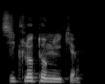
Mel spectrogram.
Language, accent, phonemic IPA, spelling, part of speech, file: French, France, /si.klɔ.tɔ.mik/, cyclotomique, adjective, LL-Q150 (fra)-cyclotomique.wav
- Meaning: cyclotomic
